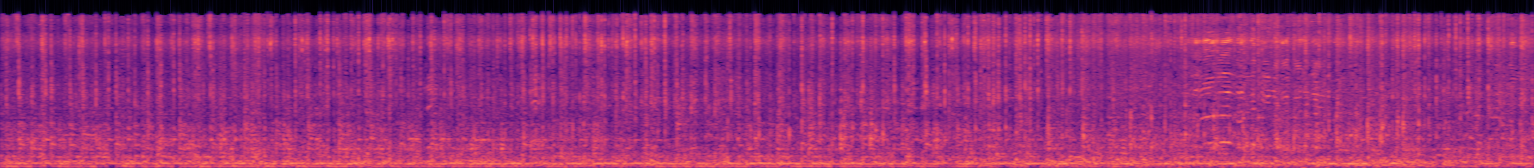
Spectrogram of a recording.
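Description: Loud, fast, steady drumming with music and voices, accompanying the swinging dance of a goddess's carried palanquin (doli). A steady low drone runs beneath the beat.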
